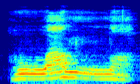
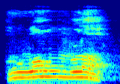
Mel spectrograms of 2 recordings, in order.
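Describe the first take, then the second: First: The vowel after w sounds open, like a. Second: The vowel after w sounds rounded, like o. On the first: The speaker calls it right. "Dibuka mulutnya. Wa" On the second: The speaker calls it wrong. "Jangan sampai condong suaranya ke o"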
